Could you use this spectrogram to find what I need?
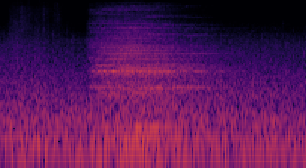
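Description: A magical chime shimmers briefly.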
